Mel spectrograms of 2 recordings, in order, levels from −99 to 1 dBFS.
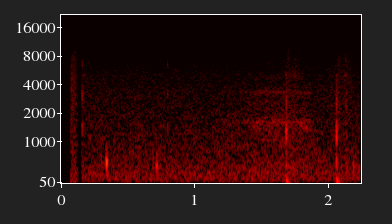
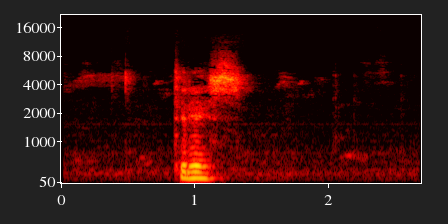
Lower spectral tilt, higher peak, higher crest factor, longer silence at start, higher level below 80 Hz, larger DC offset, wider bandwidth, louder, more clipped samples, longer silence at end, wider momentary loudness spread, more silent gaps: about the same, -4 dB/octave vs -5 dB/octave; second, -42 dBFS vs -22 dBFS; first, 28 dB vs 22 dB; second, 0.05 s vs 0.5 s; about the same, -82 dBFS vs -84 dBFS; neither; about the same, 10.5 kHz vs 9.8 kHz; second, -68 LUFS vs -37 LUFS; neither; second, 0 s vs 1.3 s; second, 1 LU vs 25 LU; neither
